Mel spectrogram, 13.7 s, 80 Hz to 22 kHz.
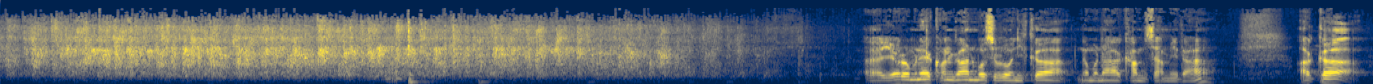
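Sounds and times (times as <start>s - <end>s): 
large audience applauding at a church service: 0.0s - 7.9s
speech: 8.8s - 12.2s, 13.0s - 13.6s.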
